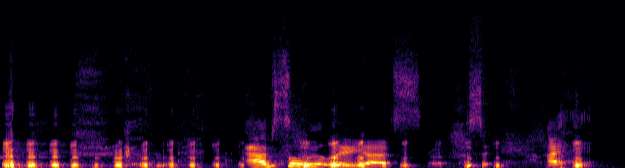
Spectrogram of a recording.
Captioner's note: laughter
